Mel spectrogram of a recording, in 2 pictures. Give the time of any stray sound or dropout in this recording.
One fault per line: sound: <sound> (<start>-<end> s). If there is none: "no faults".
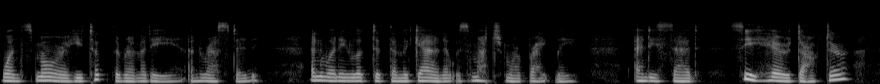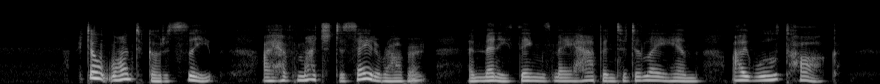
no faults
